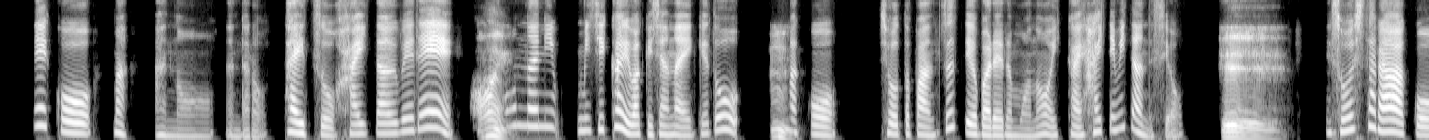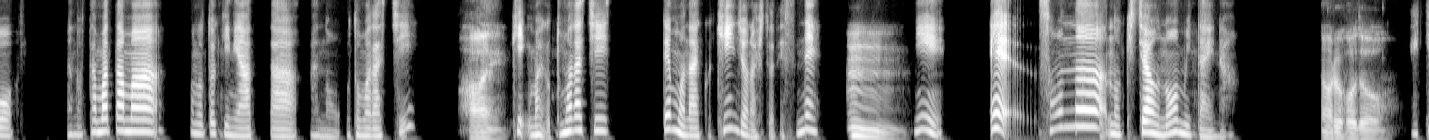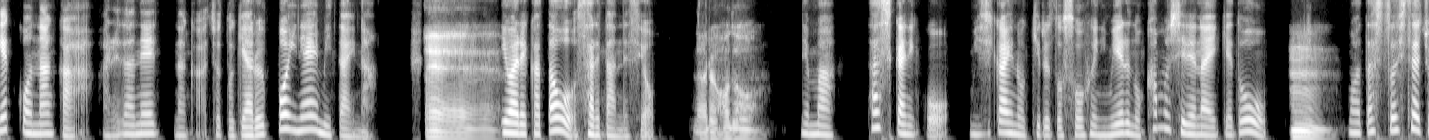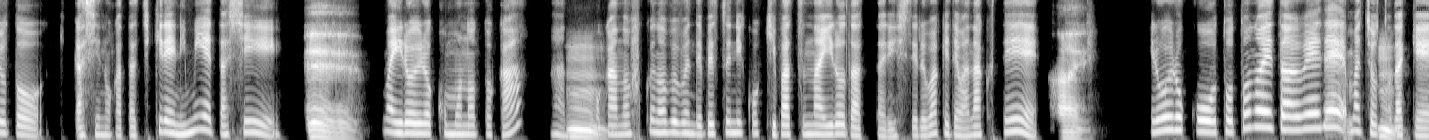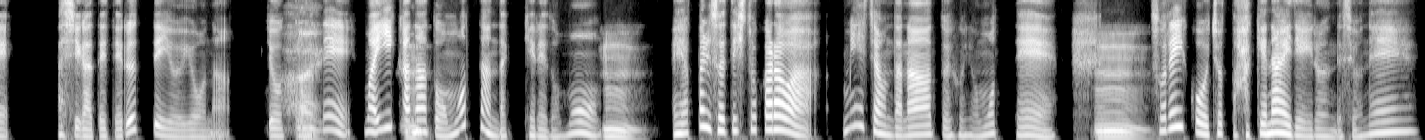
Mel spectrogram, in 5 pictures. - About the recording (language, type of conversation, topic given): Japanese, advice, 他人の目を気にせず服を選ぶにはどうすればよいですか？
- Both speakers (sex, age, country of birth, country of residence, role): female, 35-39, Japan, Japan, user; male, 45-49, Japan, Japan, advisor
- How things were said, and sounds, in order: other background noise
